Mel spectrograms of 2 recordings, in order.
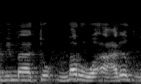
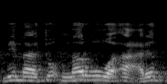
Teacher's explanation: قال يا أبت افعل ما تؤمر ستجدني، هيك بقراءة الطلاب، تؤمر ستجدني، غلط، بما تؤمر، تؤمر ضم الراء في الحجر وفي الصفات، هنا بالحجر بما تؤمر وأعرض عن المشركين، وفي سورة الصفات قال يا أبت افعل ما تؤمر ستجدني، غريب مش حاطة. تقرأ بضم الراء ويحذر من اختلاسها · Shown in: second take · اختلاسها بما تؤمر وأعرض، غلط، بما تؤمر وأعرض، نعطي الراء ضم حكا بما تؤمر، سكن.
